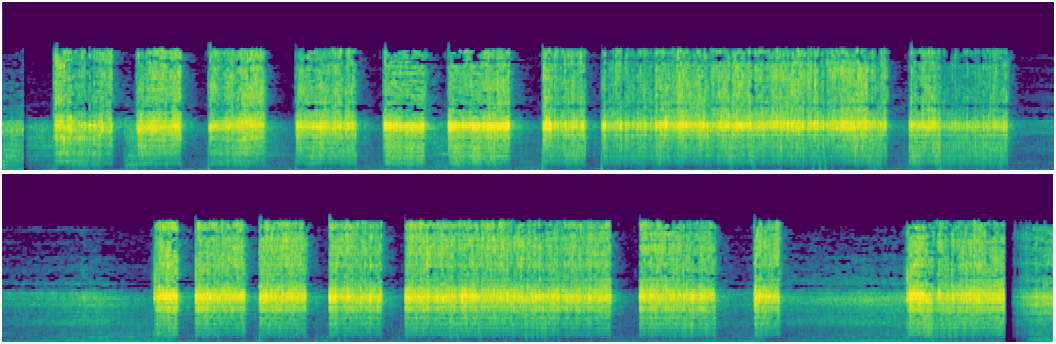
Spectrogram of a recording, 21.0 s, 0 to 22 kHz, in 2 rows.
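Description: Electric arc welding on an aluminium 6061 bicycle frame: a hissing, crackling buzz over a steady hum. The arc is struck and broken off again and again, in bursts from about half a second to three seconds long, with a quieter lull about ten seconds in.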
